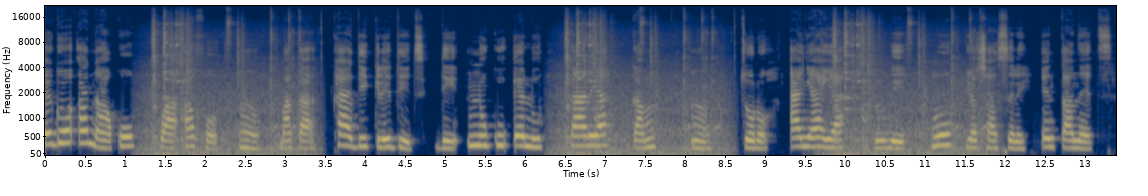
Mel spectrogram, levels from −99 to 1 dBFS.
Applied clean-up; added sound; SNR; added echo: none; Coin (dropping); 10 dB; none.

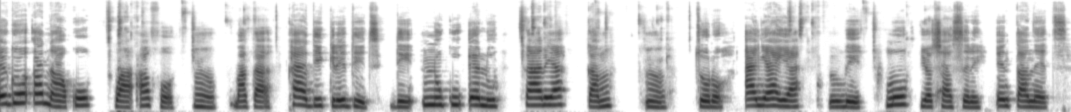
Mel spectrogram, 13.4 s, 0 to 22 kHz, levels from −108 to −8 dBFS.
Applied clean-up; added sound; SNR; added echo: neural mask model Resemble Enhance denoiser.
